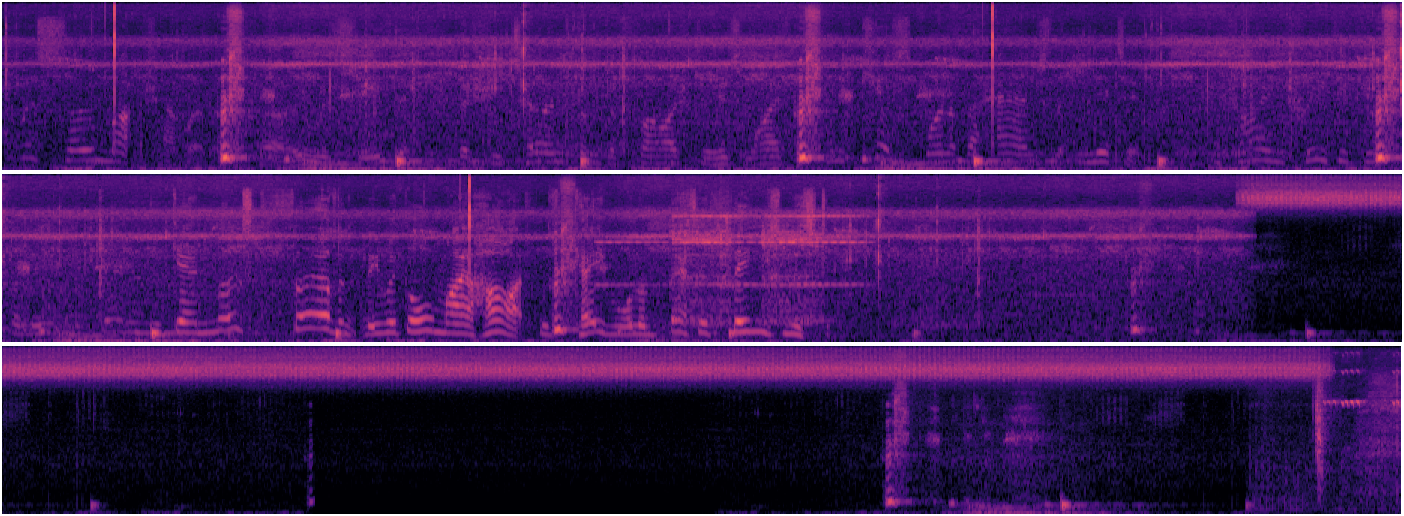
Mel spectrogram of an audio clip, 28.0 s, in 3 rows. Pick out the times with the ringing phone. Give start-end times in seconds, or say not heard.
13.2-15.2.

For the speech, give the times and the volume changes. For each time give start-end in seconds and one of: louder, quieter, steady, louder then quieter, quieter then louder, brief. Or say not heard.
0.0-14.8 louder.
